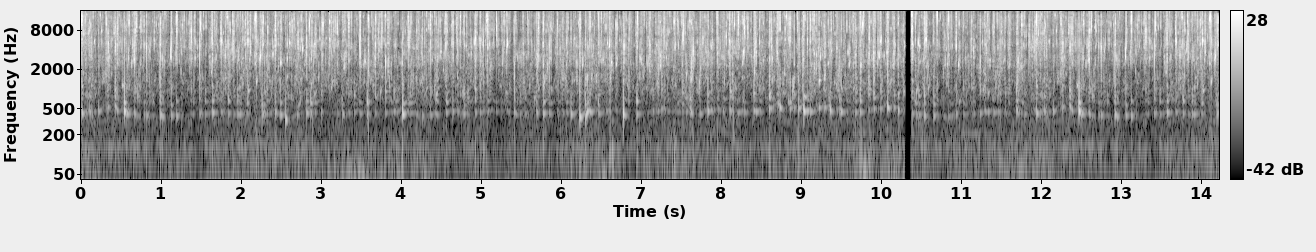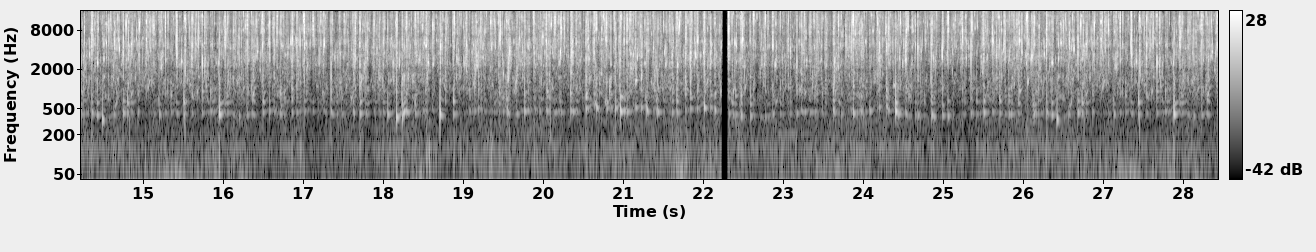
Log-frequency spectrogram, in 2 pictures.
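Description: Water bubbles and gurgles steadily.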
